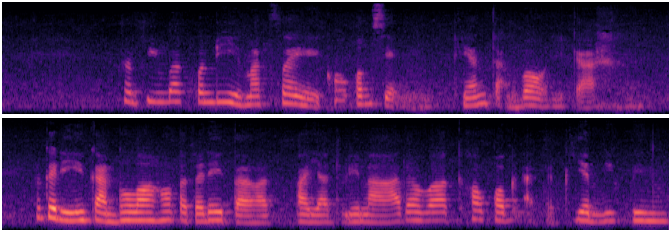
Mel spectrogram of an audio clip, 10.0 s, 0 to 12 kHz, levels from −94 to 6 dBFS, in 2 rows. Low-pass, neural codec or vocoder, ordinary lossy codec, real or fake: none; codec, 24 kHz, 0.9 kbps, WavTokenizer, medium speech release version 2; none; fake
